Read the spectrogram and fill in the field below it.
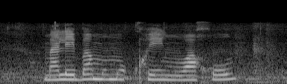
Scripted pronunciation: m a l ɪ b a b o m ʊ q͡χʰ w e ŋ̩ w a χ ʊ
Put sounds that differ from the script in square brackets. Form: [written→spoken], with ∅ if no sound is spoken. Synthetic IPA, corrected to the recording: m a l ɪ b a [b→m] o m ʊ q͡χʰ w e ŋ̩ w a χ ʊ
